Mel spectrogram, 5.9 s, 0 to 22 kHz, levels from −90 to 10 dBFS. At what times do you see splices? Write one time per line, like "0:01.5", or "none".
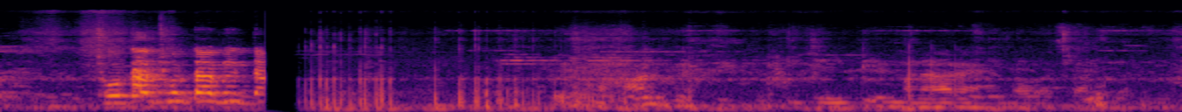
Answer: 0:01.5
